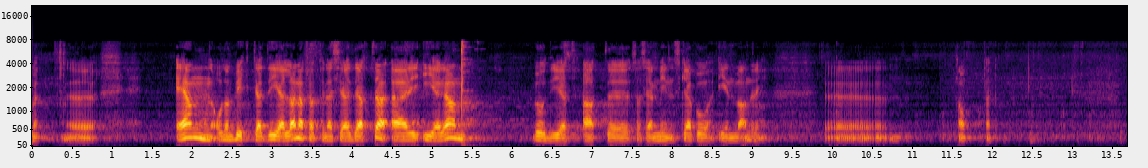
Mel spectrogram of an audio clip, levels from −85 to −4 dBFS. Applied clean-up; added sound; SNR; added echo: none; Shatter; 15 dB; reverberation time 2.1 s.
